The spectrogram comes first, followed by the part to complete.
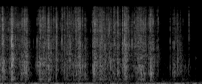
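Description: Paper rustling and crinkling as a card insert and the pages of a handmade paper journal are handled and shifted by hand, a soft irregular rustle that dies away near the end.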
